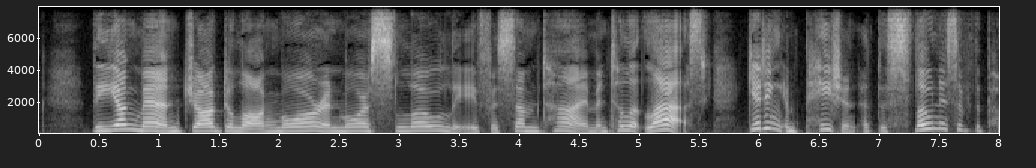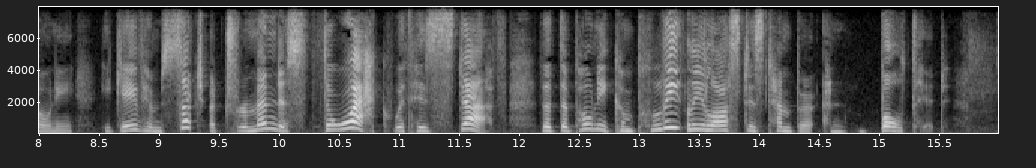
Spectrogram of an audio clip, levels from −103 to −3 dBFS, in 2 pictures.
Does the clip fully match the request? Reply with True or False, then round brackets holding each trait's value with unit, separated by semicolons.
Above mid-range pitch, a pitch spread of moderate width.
False (245 Hz; 6.3 semitones)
